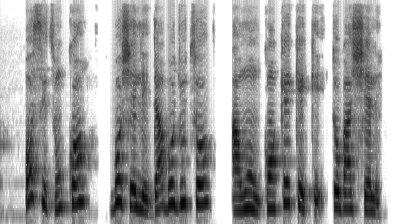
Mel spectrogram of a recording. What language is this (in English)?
Yoruba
